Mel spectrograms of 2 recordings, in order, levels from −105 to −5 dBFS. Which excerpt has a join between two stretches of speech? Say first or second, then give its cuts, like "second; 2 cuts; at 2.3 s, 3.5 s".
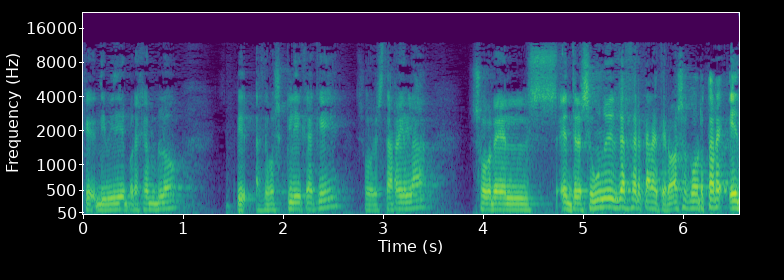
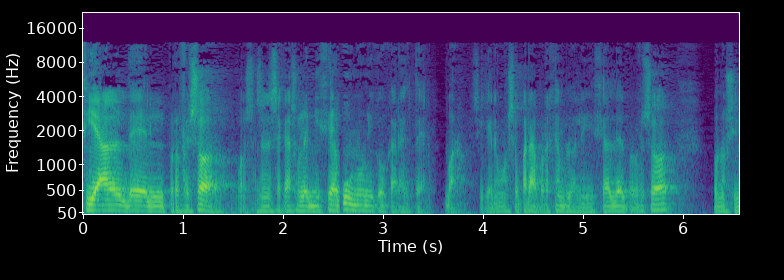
second; 3 cuts; at 1.7 s, 2.6 s, 3.5 s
